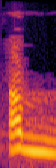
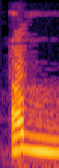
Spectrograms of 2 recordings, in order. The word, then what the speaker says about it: ض: فما النطق الصحيح لها أن تقول أض أض، وهي حرف هناك فرق بينها وبين الضاء، والخطأ الفاحش أن تنطق الضاد ضاء.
